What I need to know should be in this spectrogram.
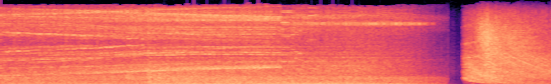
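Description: A spaceship engine roars loudly.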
